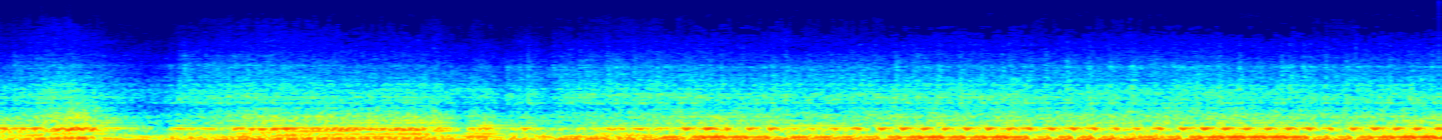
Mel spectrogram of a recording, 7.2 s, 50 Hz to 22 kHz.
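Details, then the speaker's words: Nissan 240 with a freshly swapped 1J engine, first start the day after fixing a missed ground wire: lumpy, uneven chuffing with no smooth idle, misfiring badly; owner unsure of cause, later thinks old fuel flushing through. "Alright, well, it's running, but it's misfiring really bad. I do not know what the cause of that would be."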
